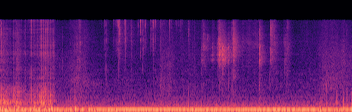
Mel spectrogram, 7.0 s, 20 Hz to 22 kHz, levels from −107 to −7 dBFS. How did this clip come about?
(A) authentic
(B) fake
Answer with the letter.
A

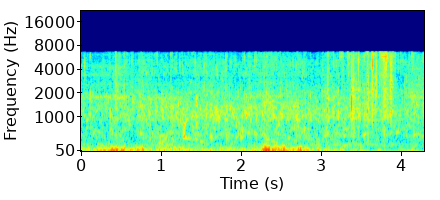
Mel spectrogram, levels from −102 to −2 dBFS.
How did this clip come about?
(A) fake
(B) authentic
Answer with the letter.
A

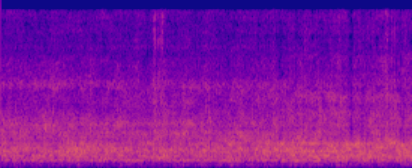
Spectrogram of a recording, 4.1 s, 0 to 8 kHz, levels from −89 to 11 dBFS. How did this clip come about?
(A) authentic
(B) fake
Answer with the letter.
B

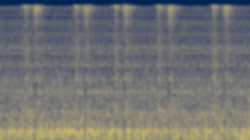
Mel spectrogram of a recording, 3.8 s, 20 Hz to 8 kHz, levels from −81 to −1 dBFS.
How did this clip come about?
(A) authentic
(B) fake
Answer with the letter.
B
